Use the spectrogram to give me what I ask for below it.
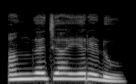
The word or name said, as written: ಅಂಗೀಜು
